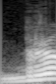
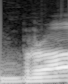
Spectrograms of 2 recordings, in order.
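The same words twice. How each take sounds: First: ব্র turned into "bro"; closed o. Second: ব্র as written, "braw"; open vowel. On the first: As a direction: round the vowel of ব্র to o. (ব্র হবে ব্রো) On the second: (ব্র, খোলা অ দিয়ে) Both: Shown as a demonstration. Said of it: "ব্র হয়ে যাচ্ছে ব্র".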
